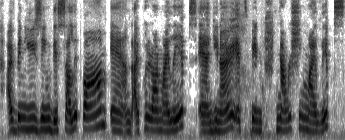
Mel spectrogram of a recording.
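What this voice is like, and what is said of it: Australian accent. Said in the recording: “hindi pa nawawala ang Aussie accent.”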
